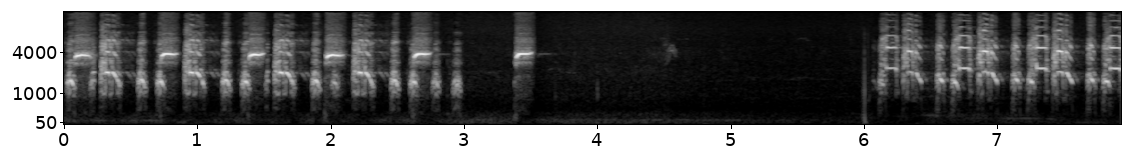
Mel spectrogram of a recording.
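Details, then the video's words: Teetar, grey francolin, delivering loud repeated harsh calls with a ringing higher note, a pause of near silence, then the calling bursts out again. "Teetar sound // teetar voice // gray francoline // teetar awaz"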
